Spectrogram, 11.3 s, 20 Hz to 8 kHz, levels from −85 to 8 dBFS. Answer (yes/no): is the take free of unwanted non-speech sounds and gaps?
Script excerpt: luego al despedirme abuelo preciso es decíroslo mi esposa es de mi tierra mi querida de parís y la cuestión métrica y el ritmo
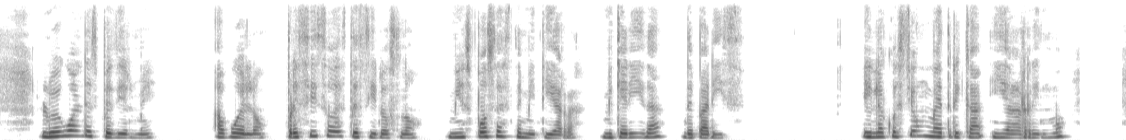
yes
